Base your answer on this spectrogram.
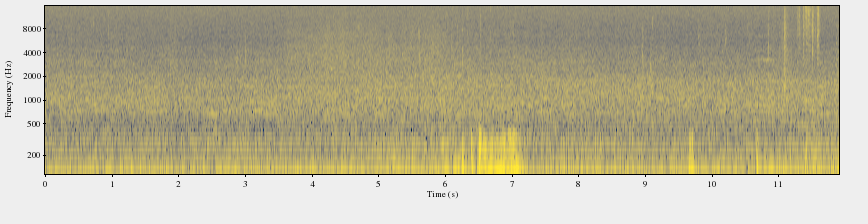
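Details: Steady low wind and vehicle rumble outdoors under a bridge in Istanbul, with a brief louder gust near the middle and a few faint clicks, no animal voice.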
